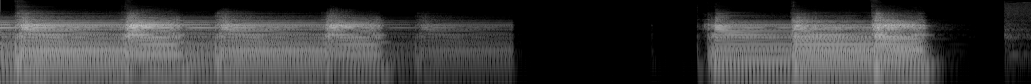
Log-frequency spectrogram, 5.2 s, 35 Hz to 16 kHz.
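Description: Electric guitar played through a Fender Champion II 50 amp on its clean channel, ringing strummed chords in two bursts separated by a short silence, close and loud with no talking.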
